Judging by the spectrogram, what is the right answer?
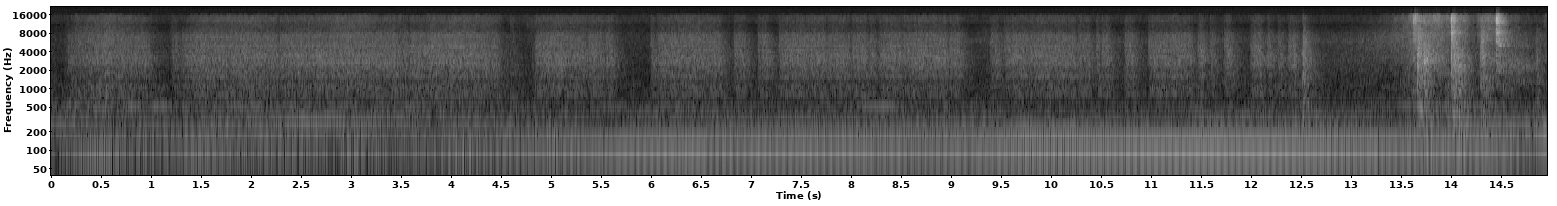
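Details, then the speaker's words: Burlington hydraulic elevator with Epco CircleLine fixtures serving three floors, riding up. A heavy, steady low drone through the whole run gets louder and deeper while leveling; far too loud for a healthy unit and worse than before. Abnormal running noise. "And it somehow gets louder when leveling. Yeah, Bloomingdale's Macy's ain't fix your elevator."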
